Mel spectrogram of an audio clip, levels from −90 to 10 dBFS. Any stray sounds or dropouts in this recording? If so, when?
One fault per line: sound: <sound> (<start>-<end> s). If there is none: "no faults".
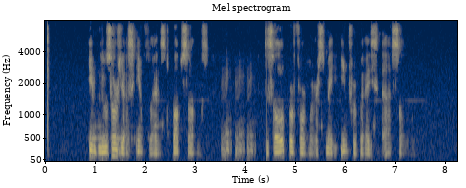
sound: laugh (3.5-4.2 s)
